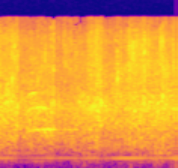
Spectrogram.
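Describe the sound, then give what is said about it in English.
A church audience clapping their hands and shouting to God during a morning service, a dense, steady wash of applause at a fairly loud level, with a faint low hum underneath. “You want to clap your hands, all you people, and shout?”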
